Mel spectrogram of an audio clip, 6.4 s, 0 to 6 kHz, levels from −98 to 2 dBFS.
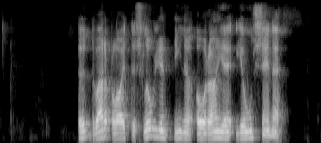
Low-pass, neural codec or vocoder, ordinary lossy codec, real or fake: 5.4 kHz; none; MP3, 48 kbps; real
